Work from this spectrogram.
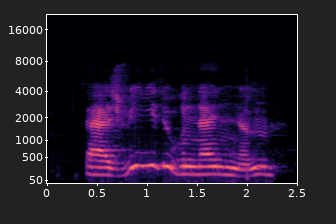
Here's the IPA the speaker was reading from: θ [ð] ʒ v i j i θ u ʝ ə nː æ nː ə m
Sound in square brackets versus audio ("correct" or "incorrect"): incorrect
